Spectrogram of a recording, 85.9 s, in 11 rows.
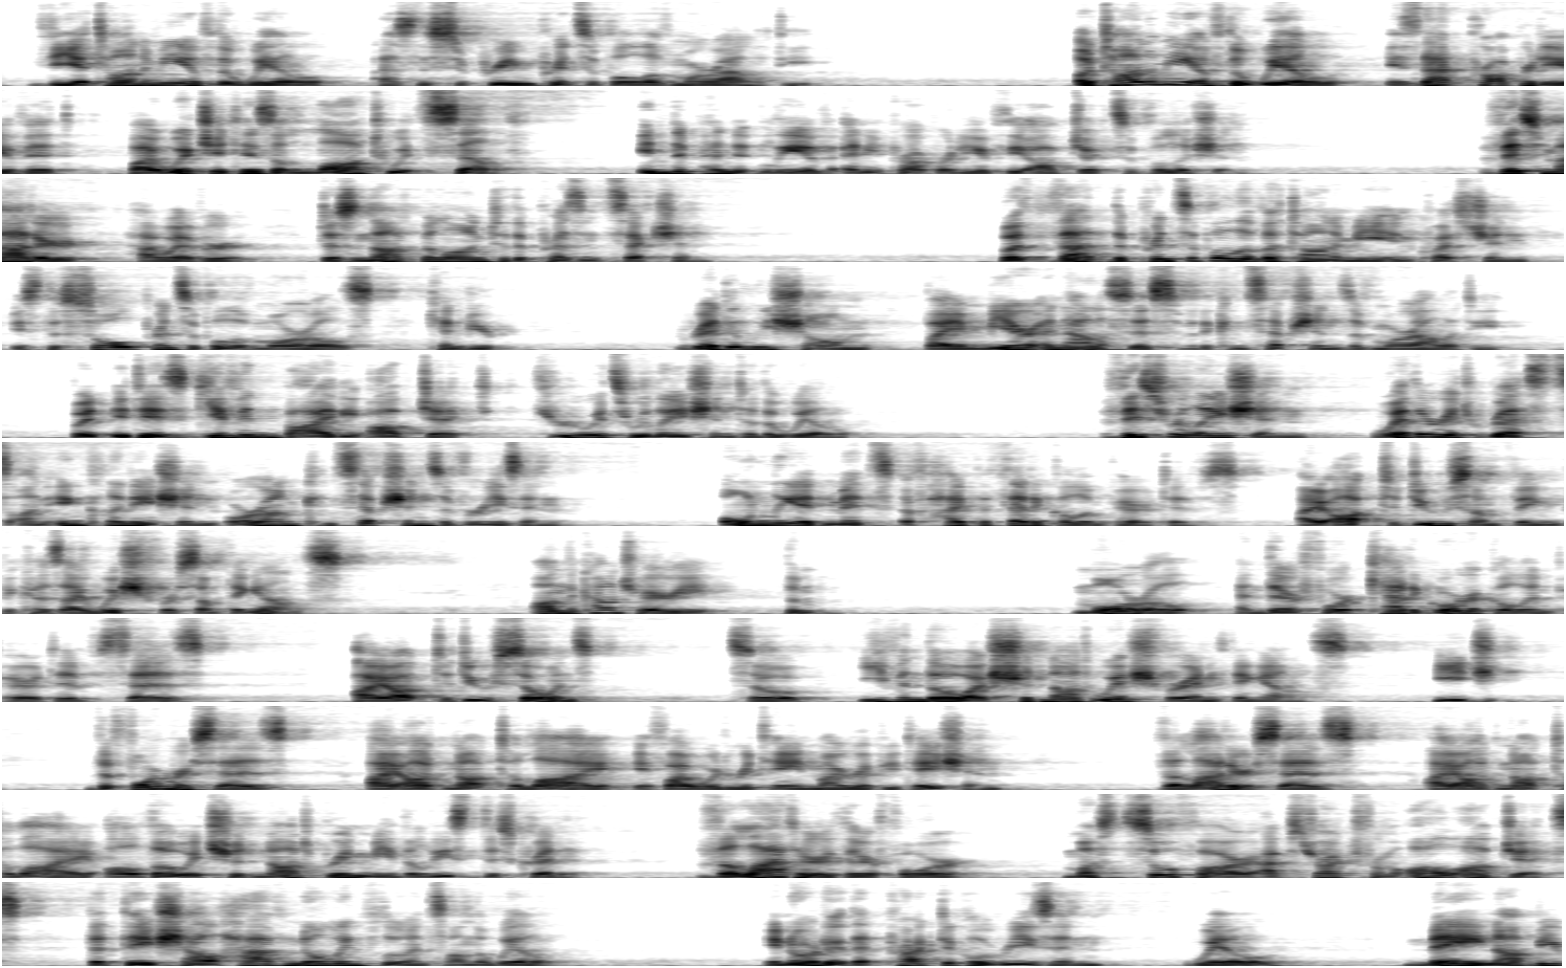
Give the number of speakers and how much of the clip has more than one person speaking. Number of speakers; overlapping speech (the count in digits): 1, no overlap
